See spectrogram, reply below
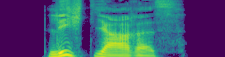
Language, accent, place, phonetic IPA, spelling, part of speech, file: German, Germany, Berlin, [ˈlɪçtˌjaːʁəs], Lichtjahres, noun, De-Lichtjahres.ogg
- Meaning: genitive singular of Lichtjahr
